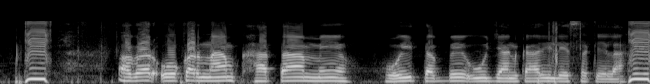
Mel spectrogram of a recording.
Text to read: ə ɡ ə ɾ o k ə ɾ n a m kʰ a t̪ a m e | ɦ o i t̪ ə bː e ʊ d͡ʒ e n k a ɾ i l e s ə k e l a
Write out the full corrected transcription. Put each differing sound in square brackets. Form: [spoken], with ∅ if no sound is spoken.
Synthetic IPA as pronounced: ə ɡ ə ɾ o k ə ɾ n a m kʰ a t̪ a m e | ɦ o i t̪ ə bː e [u] d͡ʒ [a] n k a ɾ i l e s ə k e l a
